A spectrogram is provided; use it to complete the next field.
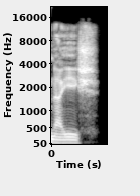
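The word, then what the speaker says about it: Naiche: "I am Naish," he said, using the Apache pronunciation of his name.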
